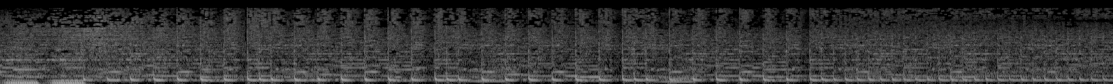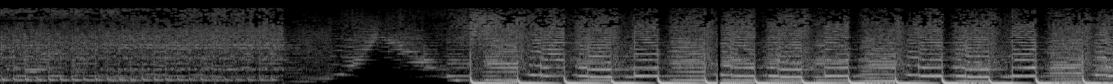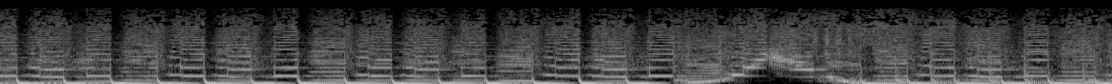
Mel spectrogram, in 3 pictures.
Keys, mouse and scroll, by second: 2.8 click, 9.0 scroll up 1, 14.6 click, 18.7 click, 22.8 g, 23.7 click, 26.0 click, 29.9 click.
